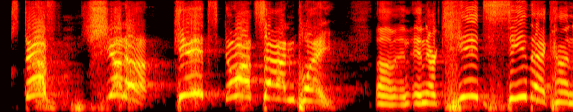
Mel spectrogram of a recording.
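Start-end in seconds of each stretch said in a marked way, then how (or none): 0.1-3.3 high, slow yelled order; mock shout. Dad home with ten beers yelling at family. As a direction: bark at the wife and kids, hammed up. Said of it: "I'm like".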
